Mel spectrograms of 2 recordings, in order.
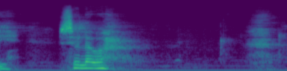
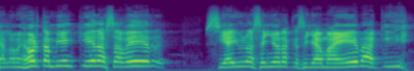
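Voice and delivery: loud, higher shout; calling out; 5 semitones higher, 12 dB louder than usual. Acted. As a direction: shout the question inside. Preacher calls into the house. (pregunta a gritos)

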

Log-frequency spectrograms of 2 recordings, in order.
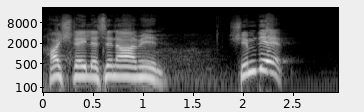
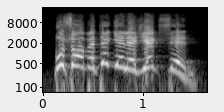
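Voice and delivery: ordinary talk, nothing marked

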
